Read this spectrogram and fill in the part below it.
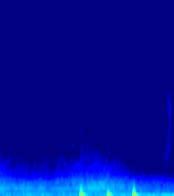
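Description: Knocks tap on a car window.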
